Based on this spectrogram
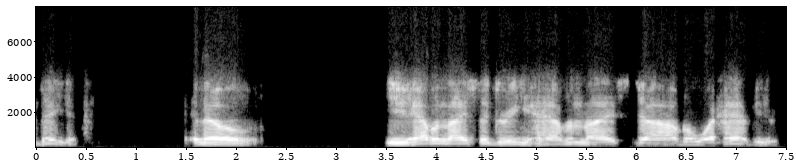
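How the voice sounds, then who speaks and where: The voice belongs to a man with a fairly low pitch. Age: 60s. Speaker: caller. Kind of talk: casual chat.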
